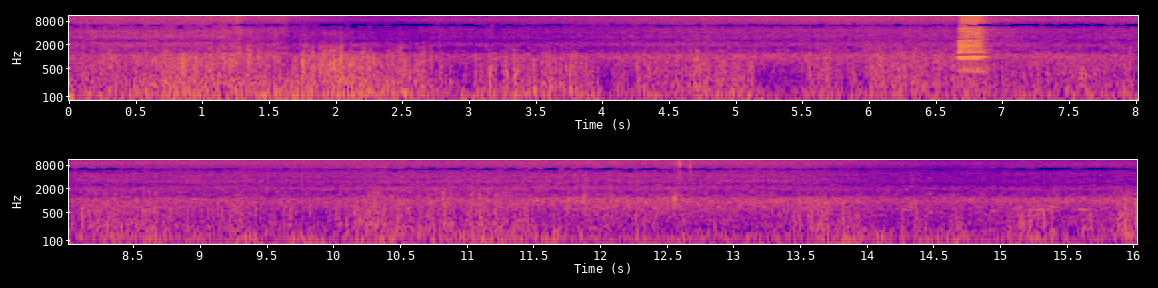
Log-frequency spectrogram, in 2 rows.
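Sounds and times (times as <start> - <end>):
wind and road noise: 0.0 - 16.0
vehicle horn toot: 6.6 - 7.2.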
